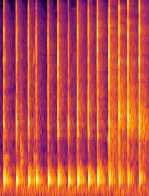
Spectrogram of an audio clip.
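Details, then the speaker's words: Berger yacht, fiberglass threshold with plywood core beside a long-term water leak at the door frame, tapped to find voids: dull low hollow thuds, about seven taps a second, where the wood has rotted away under the screw holes. "but you can see this has been here how hollow that is hear that"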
